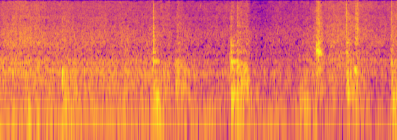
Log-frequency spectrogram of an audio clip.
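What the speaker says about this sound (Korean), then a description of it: "간을 먼저 해놓고 네, 당면 해가지고 볶아야 돼요" Burdock root and glass noodles are stir-fried in a pan, a soft continuous sizzle broken by sharp scraping clicks of a utensil against the pan, close up with no voices.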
